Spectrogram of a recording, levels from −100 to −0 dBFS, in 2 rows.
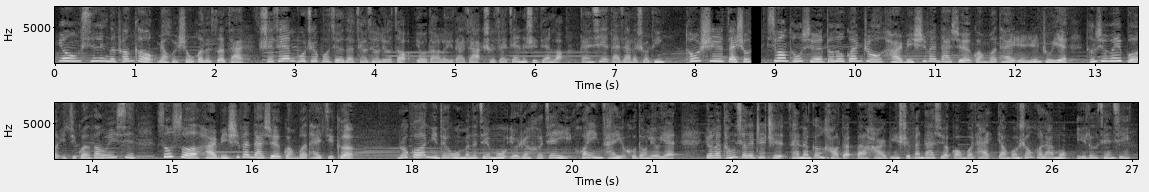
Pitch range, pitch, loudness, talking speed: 210-295 Hz, 245 Hz, -27 LUFS, 330 characters per minute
